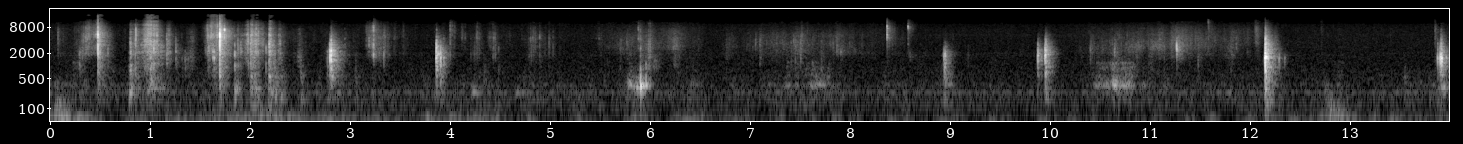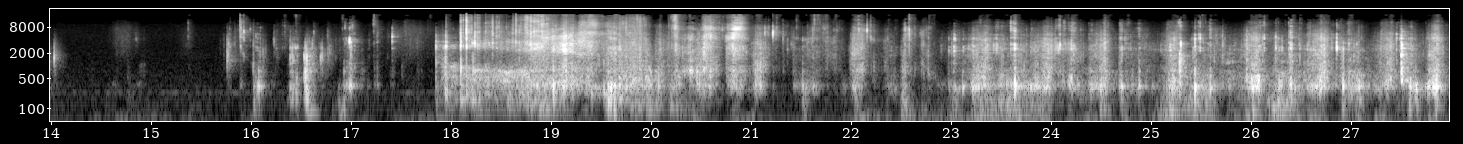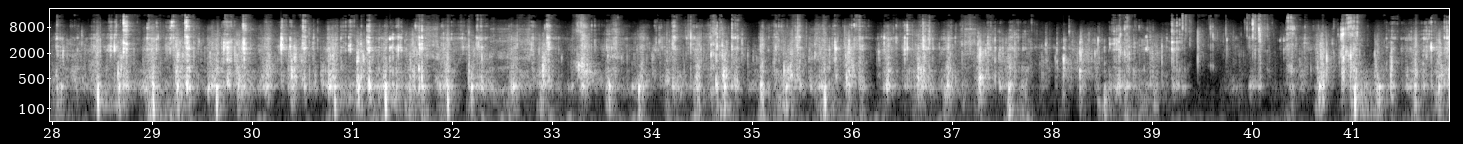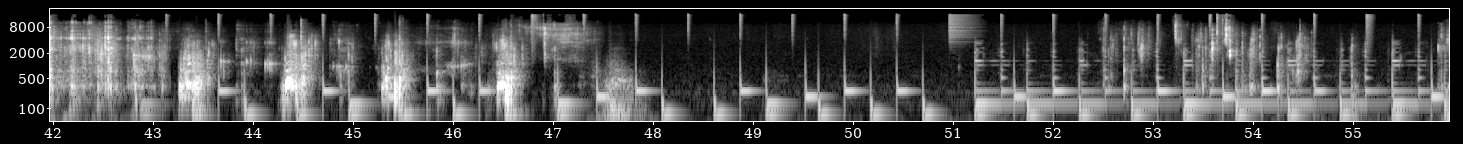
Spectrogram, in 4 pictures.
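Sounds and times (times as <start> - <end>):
crunchy chewing: 15.8 - 47.3.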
